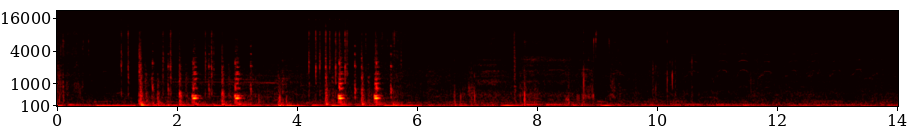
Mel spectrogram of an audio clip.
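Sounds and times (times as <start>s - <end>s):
car horn two-tone honks: 2.2s - 3.3s, 4.6s - 5.6s
clicking: 4.2s - 5.0s.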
